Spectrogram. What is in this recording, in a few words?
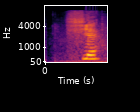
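"xie", Mandarin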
